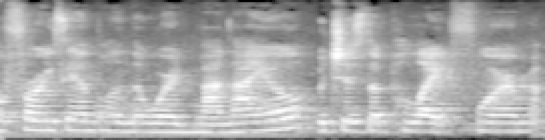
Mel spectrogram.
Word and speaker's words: 많아요: So the word 많아요, the hiet is not pronounced at all. it sounds like 많아요.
